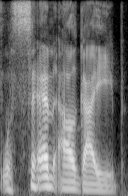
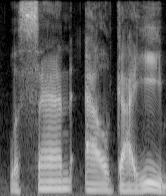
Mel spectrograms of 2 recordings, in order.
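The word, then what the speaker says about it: Lisan al-Gaib: Savior or Lan Al Al gab G it's Lan algib the one who will save araus it's Lan alib is how you pronounce it multiple characters State over and over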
